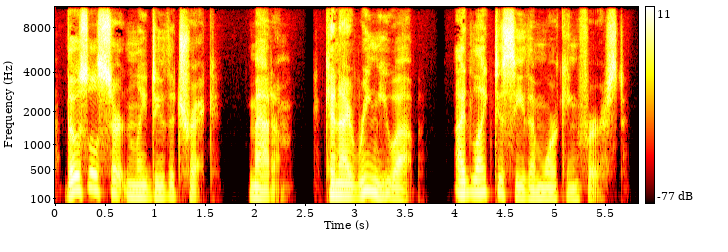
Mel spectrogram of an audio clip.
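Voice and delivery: ordinary delivery

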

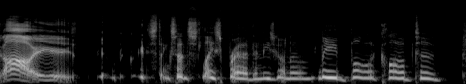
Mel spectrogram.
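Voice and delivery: very high, very soft, quiet voice. Discussing a wrestler, the speaker voices a hypothetical take in a high-pitched voice. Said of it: "I'm talking in a high pitch voice".

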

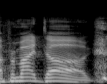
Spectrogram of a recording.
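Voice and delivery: shouting. Announcing a betting pick to another speaker, yelling. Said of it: "Why are you yelling at me?".

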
